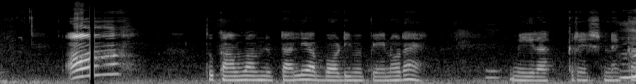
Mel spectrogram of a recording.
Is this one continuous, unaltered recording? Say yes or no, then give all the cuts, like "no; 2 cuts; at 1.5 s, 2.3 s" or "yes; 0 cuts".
yes; 0 cuts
